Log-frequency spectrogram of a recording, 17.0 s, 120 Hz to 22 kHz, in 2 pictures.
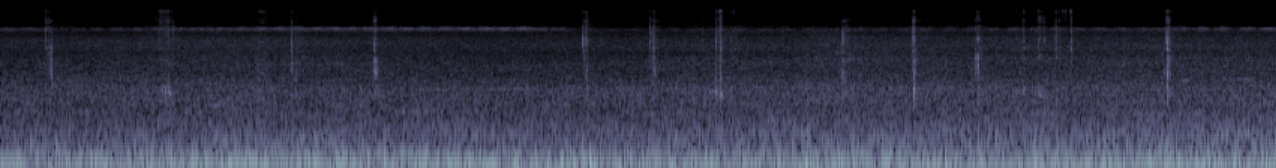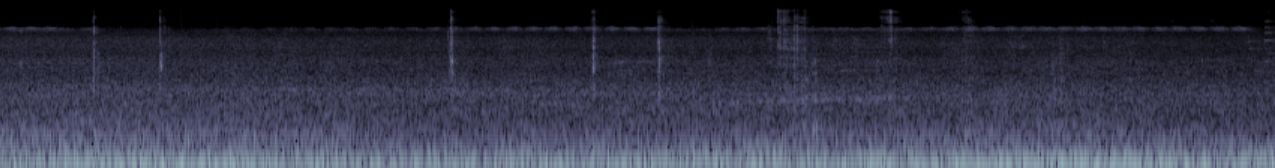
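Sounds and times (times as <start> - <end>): steady low rumble: 0.0 - 17.0
crunching and crackling: 0.3 - 2.6, 3.8 - 8.0, 12.4 - 15.7.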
